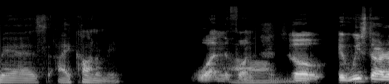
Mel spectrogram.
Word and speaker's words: Iconomi: for having me the the correct name is iconomy wonderful so if we start off really easy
